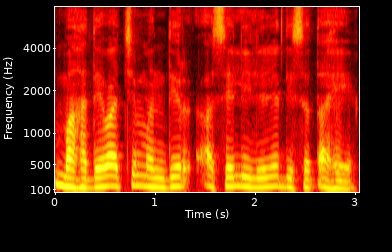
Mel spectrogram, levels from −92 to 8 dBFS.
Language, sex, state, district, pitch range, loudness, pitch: Marathi, male, Maharashtra, Solapur, 140-155 Hz, -18 LUFS, 150 Hz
